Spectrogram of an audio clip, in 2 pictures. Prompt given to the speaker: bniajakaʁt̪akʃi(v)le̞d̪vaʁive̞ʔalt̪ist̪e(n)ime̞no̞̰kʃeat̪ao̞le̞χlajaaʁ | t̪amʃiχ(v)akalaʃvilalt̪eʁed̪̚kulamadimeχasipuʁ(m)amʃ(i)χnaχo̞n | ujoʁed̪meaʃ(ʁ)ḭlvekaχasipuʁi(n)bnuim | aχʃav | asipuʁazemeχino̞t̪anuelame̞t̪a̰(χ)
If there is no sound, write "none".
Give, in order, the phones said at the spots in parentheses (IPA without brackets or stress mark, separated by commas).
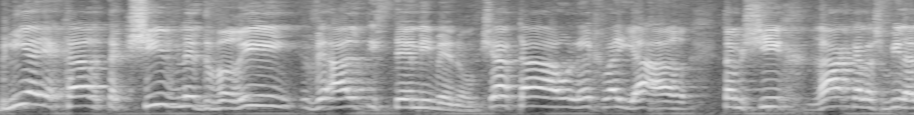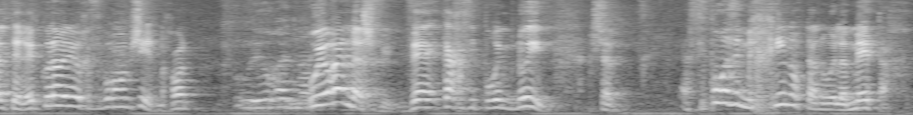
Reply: v, m, ʁ, m, i, v, m, χ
